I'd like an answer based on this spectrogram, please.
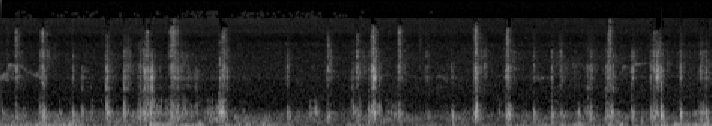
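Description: Hens pecking at a red plastic feeder pan close to the microphone: quick, irregular beak taps and clicks, several a second, over a low rumble.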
